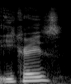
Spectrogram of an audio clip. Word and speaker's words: Ecraze: certain way himself, but it's E-C-R-A-Z-E. E-Craze. It's not even E. It's Ecraze. You know what I'm saying?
